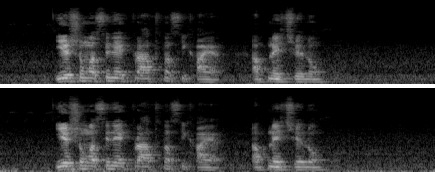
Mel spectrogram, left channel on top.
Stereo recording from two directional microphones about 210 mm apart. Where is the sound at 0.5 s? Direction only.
10° right (ahead or behind).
